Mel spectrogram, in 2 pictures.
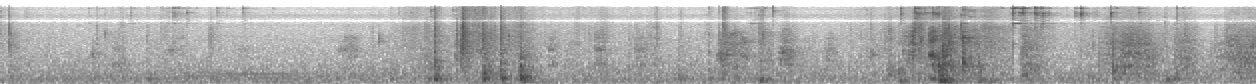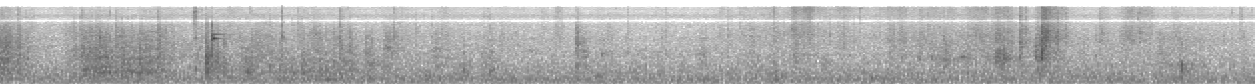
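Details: Two pet dogs, Duffy and Teddy, playing indoors in a small room; scuffling bursts of rough growls and whimpery vocal noise come in clusters around the middle, with panting and thumps between quieter stretches.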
